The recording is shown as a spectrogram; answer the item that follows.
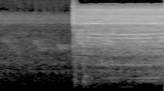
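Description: Electric drive motor and toothed timing-belt drive of an automatic scrolling blackboard machine starting up about a second in, then running with a steady high-pitched whine as it moves the board into the blackboard position.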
